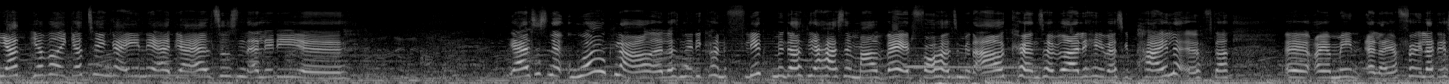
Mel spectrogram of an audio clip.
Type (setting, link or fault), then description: setting, busy venue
